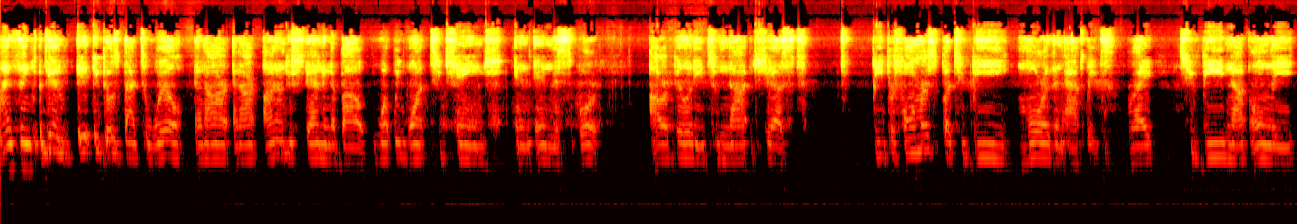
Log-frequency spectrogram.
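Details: Adult male with a self-reported stutter, long causing nervousness about speaking, which he says goes away when cutting promos; real, unscripted podcast conversation; finding: stuttering.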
